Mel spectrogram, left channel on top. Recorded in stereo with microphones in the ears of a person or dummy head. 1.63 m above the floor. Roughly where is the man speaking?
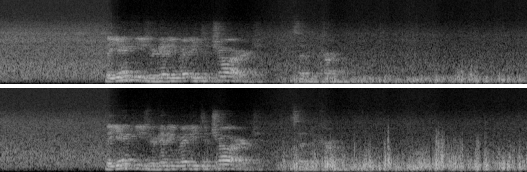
Centre.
